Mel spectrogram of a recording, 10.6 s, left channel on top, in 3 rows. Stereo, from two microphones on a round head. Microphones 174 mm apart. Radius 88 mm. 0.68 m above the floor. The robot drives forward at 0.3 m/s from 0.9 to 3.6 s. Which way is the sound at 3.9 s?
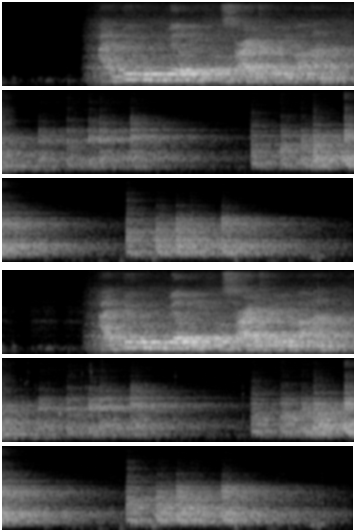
20° left (ahead or behind).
